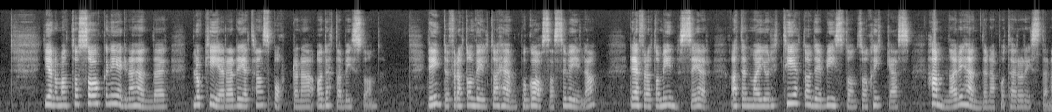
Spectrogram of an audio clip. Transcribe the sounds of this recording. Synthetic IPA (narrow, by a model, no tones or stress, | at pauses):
jeːnɔmat̪ʰːɑːsɑːkənɪeːɡnaɦɛnd̪əɾ | b̥lɔkʰeːɾaɖɛt̪ʰɾanspɔʈːəɳaavd̪ɛt̪ːabiːst̪ɔ̰nd̪ | d̪̥ɛæɾɪnt̪əfœɾat̪̚d̪ɔmvɪlt̪ʰɑːɦɛmːpʰɔɡɑːsasɪviːla | d̪̥ɛæɾfœɾat̪̚d̪ɔmɪnseːɾ | ʔat̪ɛnmajʊɾɪt̪ʰeːt̪avd̪ɛbiːst̪ɔnd̪sɔmɧɪkːas | hamnaɾɪɦɛnd̪əɳapʰɔt̪ʰæɾʊɾɪst̪ə̰ɳa̰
